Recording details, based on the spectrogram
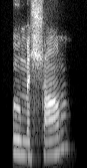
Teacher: very first word um you can see the conjunction that is the form that the conjunction takes before a labial that is before a consonant that is pronounced with the lips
